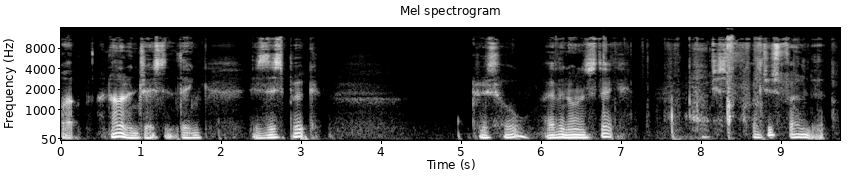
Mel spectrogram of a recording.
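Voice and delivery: soft, hushed, quiet speech.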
